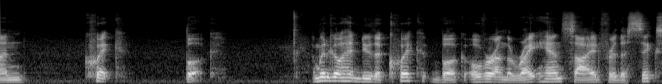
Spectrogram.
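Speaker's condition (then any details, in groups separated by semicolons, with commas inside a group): No condition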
